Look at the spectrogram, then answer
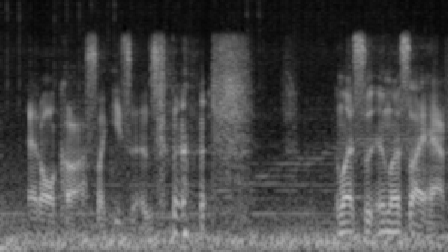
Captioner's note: laughs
